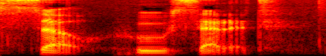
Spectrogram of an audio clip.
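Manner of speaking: slow, stern, severe, demanding tone. Retelling what a man said to a class the next day, imitating a stern voice. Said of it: "In a stern voice".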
